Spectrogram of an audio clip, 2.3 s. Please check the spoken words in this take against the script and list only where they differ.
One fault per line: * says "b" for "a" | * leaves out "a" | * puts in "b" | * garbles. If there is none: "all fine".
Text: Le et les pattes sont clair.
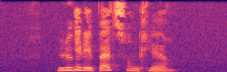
all fine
